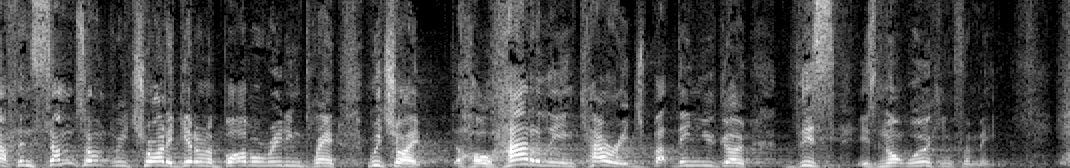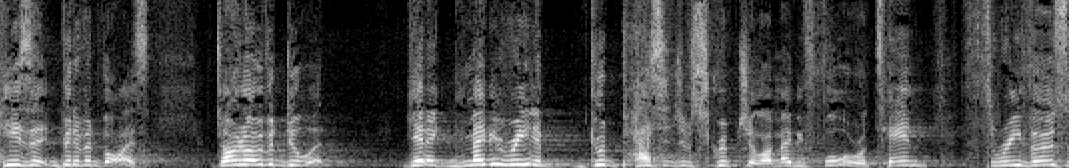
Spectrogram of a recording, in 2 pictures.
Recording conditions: large echoing room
